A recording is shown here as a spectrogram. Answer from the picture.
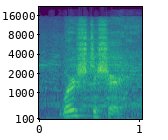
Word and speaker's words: Worcestershire: us our sign off sure always remember it's pronounced Worcestershire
